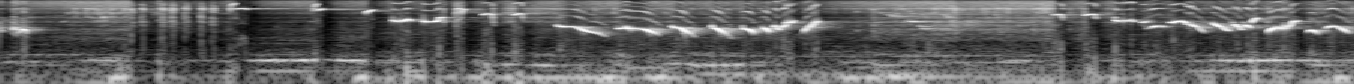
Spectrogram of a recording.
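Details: White-rumped shama song used as tutor material for songbird keepers: loud, varied whistled phrases with sharp rising and falling sweeps and rapid trills, broken by bursts of broadband noise and a steady low hum.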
